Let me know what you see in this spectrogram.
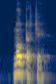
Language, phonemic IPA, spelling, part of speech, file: Dutch, /ˈmotɔrcə/, motortje, noun, Nl-motortje.ogg
- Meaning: diminutive of motor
